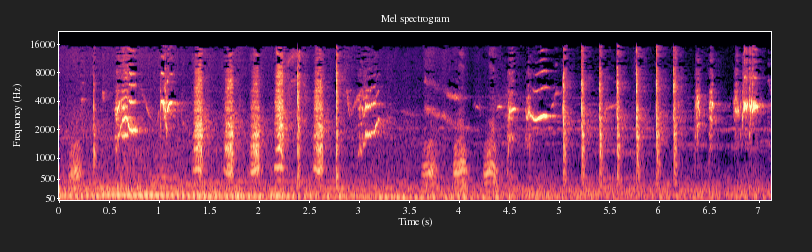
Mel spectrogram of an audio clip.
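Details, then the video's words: Black-winged myna training song for morning play to get mynas singing: a series of harsh, grating chatter notes and short whistles, followed by quick sharp clicks, over a low background hum. "Masteran Burung Jalak Kebo Wajib Putar Setiap Pagi Bikin Jalak Cepat gacor"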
